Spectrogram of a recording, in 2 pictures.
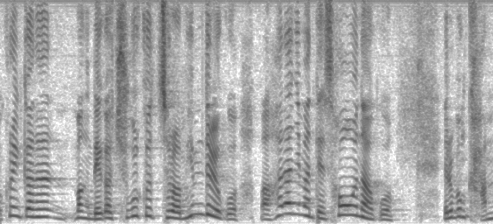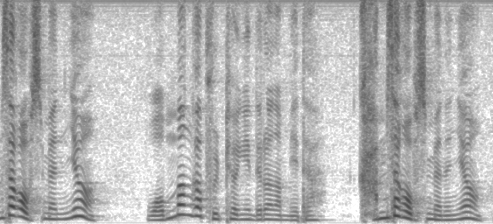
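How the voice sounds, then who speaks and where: Animated woman pastor preaching. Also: fairly high pitch. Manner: animated, acts out grumbling quotes, questions the congregation. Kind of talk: sermon.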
